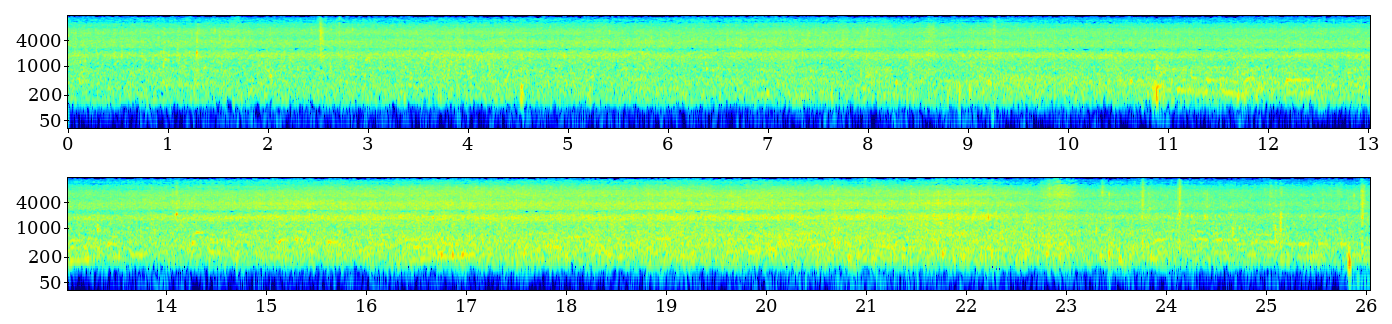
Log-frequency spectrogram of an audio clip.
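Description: Shallow mountain stream running over and between boulders: a steady rush of water, a little louder in the second half.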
